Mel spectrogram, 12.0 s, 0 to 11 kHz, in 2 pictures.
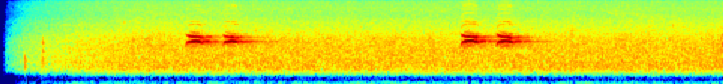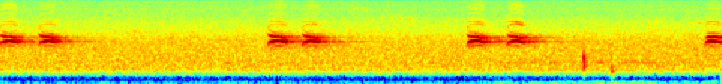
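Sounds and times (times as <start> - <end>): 
faint background hiss: 0.1 - 12.0
Eurasian bullfinch giving soft piping whistled calls: 1.6 - 2.2, 3.8 - 4.4, 6.0 - 6.7, 8.2 - 8.9, 9.9 - 10.7, 11.3 - 12.0.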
